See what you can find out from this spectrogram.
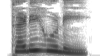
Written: ತಡೆಹಿಡಿ

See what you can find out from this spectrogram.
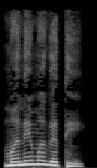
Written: ಮನೆಮಗತ್ತಿ

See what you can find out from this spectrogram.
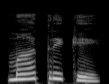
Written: ಮಧುರಿಕೆ

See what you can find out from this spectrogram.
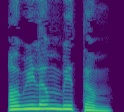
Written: ಅವಿಳಂಬಿತಂ

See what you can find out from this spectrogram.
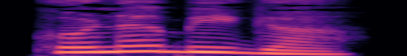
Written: ಕೊಣಬಿಗೆ

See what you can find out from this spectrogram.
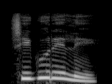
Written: ಚಕರಾಲಿ

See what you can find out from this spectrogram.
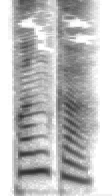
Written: ಪಂಕ

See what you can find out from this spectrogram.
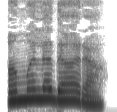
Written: ಅಮಿಲ್ದಾರ

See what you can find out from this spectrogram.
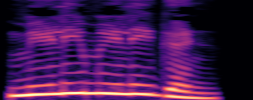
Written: ಮಿಳಿಮಿಳಿಗಣ್

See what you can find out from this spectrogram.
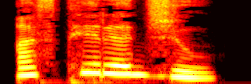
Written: ಅಸ್ಥಿರಜ್ಜು

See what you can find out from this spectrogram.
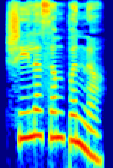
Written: ಶೀಲಸಂಪನ್ನೆ

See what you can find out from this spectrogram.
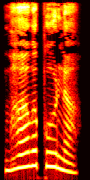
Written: ಭಾವಪೂರ್ಣ

